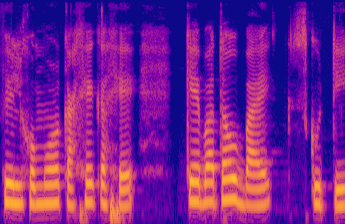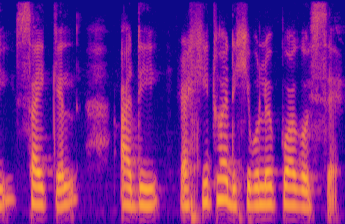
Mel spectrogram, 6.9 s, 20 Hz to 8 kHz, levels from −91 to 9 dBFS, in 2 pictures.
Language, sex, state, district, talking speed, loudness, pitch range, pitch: Assamese, female, Assam, Kamrup Metropolitan, 120 wpm, -15 LUFS, 185-220 Hz, 195 Hz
